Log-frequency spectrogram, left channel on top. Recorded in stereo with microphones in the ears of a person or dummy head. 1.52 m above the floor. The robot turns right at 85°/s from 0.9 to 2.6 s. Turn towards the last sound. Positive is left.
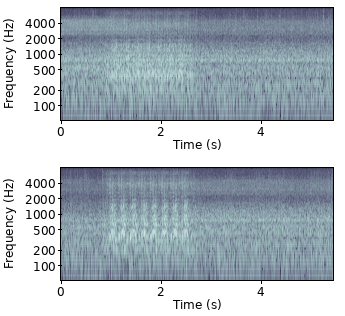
turn(degrees=180)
